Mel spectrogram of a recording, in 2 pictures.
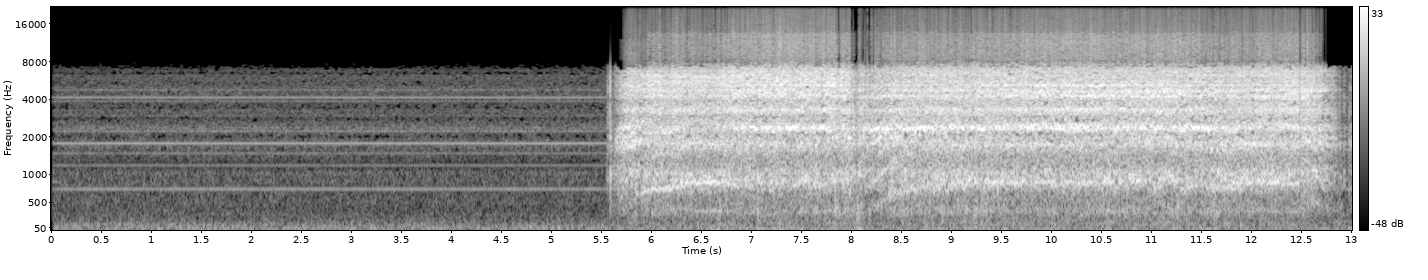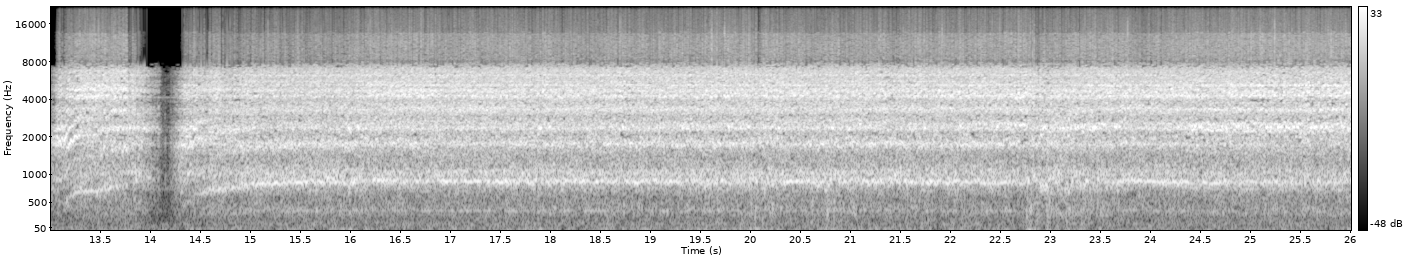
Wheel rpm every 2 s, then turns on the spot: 0, 0, 10, 190, 190, 210, 130, 160, 230, 230, 230, 220, 210.
none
